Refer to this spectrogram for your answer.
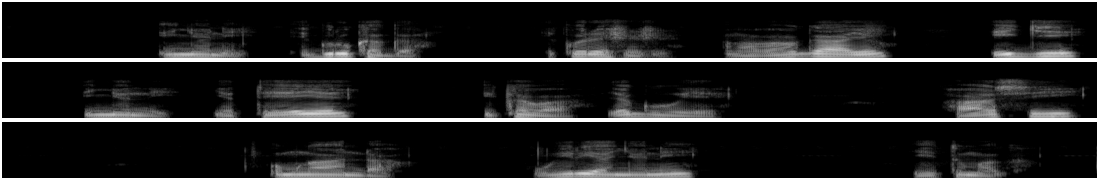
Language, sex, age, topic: Kinyarwanda, male, 25-35, agriculture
